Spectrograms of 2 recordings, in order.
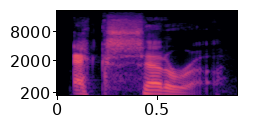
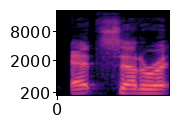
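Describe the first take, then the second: First: The first word is said 'ex' with x. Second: The first word is said 'et' without x. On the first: The speaker calls it wrong. "It is not et cetera" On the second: The speaker calls it right. "And it's et cetera. ... There is no X in et cetera"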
